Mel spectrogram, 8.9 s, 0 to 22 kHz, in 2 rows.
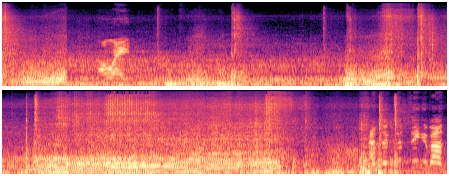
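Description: Mercedes-AMG E63 S with a full titanium exhaust and downpipes revving loudly with sustained engine roar and rising bursts, while people talk excitedly over it.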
